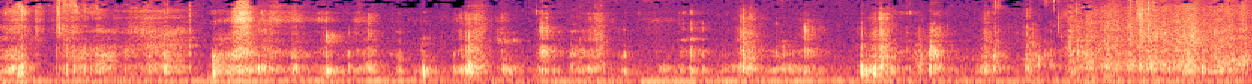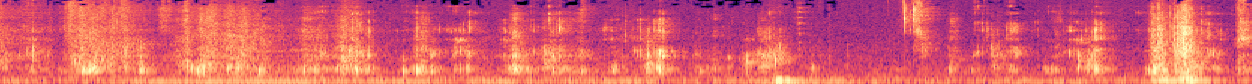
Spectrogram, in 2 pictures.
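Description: Close-miked chewing and biting of a chili cheese hot dog: wet mouth clicks and soft crunches in an uneven rhythm. About halfway through, a denser rustle comes from a napkin wiping the mouth.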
